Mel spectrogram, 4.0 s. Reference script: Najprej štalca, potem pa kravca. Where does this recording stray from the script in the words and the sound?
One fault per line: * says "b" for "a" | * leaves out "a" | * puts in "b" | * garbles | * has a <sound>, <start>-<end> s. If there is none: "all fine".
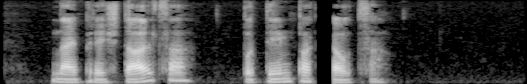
* has a dropout, 2.4-2.5 s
